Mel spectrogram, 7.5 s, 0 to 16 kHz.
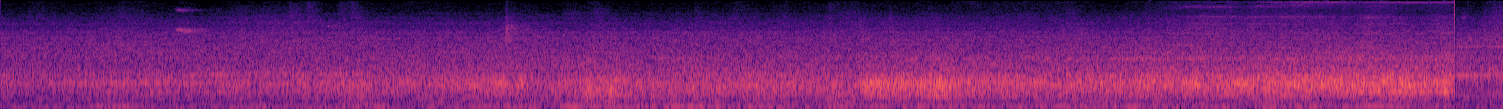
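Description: Running noise of the Sunrise Seto sleeper train (285 series electric multiple unit) heard from inside the car, a steady rumble of wheels on rail. It grows louder about four seconds in and drops suddenly near the end.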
